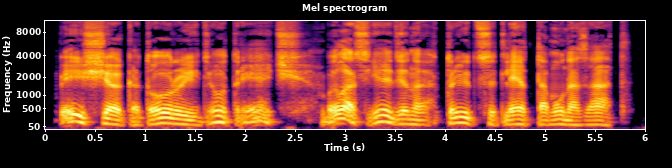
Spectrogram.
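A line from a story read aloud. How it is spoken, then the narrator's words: Calm remark. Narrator (Russian): спокойно заметил адъютант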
